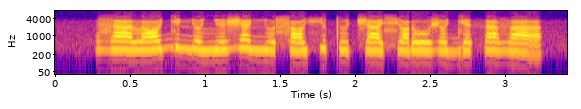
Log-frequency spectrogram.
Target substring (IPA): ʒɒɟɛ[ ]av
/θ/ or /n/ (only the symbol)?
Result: θ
